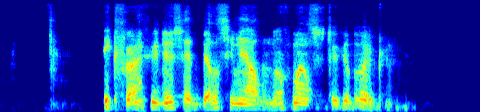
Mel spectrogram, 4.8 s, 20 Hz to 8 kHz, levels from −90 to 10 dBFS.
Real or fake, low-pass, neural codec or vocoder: fake; 7.2 kHz; codec, 32 kHz, 1.9 kbps, SNAC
